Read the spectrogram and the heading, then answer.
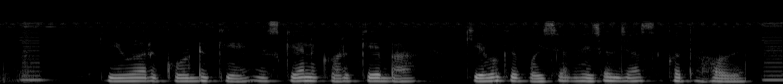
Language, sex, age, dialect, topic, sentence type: Bhojpuri, male, 25-30, Northern, banking, statement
